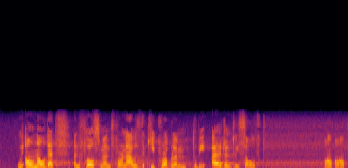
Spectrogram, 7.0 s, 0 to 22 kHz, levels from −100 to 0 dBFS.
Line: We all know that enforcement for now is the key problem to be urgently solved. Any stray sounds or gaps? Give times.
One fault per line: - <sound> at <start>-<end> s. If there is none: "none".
- laugh at 6.5-6.9 s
